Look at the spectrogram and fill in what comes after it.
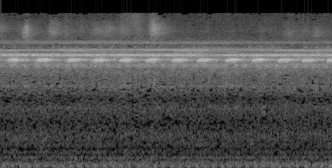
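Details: Jungle crickets at night give a high, pulsing chirp about three times a second over a steady shrill trill, the beats swelling and easing evenly.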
